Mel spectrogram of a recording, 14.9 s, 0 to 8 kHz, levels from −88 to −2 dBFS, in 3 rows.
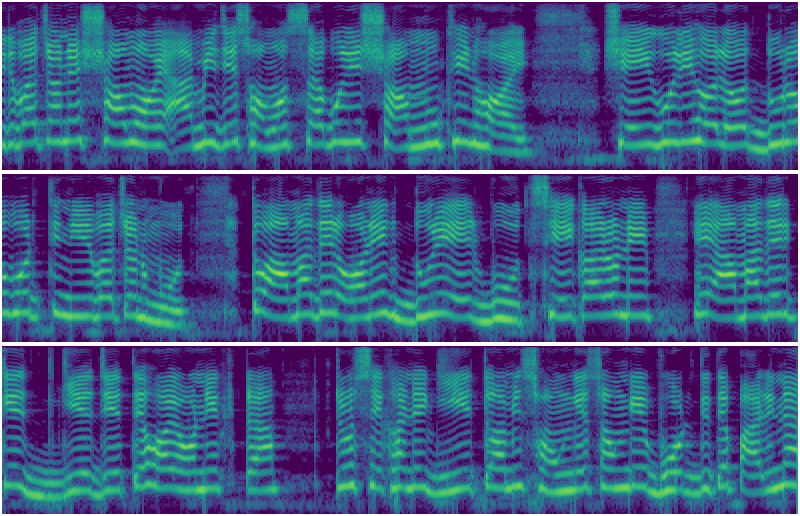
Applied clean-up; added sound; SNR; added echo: none; none; none; none.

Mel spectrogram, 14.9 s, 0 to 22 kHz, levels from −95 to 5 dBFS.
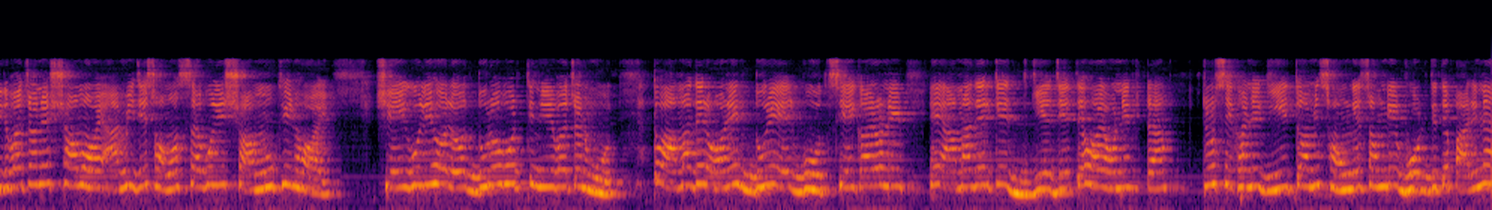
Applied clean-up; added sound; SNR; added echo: neural separator model SepFormer DNS4.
